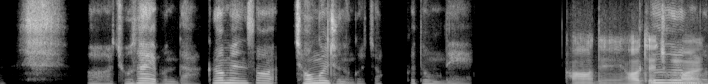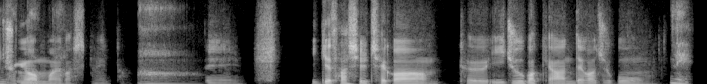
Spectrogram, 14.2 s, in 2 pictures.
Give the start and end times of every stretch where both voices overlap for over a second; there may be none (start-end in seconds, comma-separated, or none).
6.3-7.8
